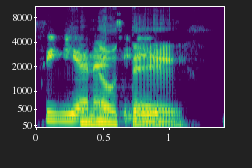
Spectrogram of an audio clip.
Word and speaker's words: cenote: And if you do it right, there's some like really good combo, like Tulum and like Cenote. I don't even know if I'm saying that right. – Cenote. – Cenote, there it is.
